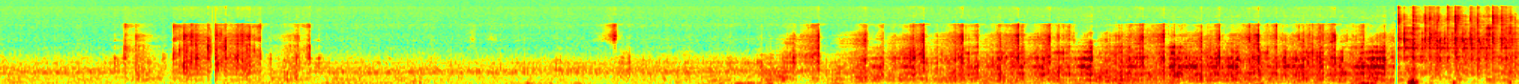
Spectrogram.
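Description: Glass marbles roll and rattle around a wooden spiral track.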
